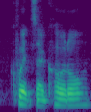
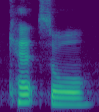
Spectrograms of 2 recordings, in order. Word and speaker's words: Quetzalcoatl: So I'm going to try to pronounce this a little bit better. Quetzalcoatl doesn't sound right. Quetzalcoatl. Quetzalcoatl. Quetzalcoatl. That one's a tough one.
